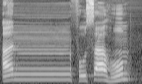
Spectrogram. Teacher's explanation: اخفا آواز کے چھپانے کو کہتے ہیں۔ یہاں جو نون ہے وہ ساکن ہے، لہٰذا یہاں پہ ہم آواز کو چھپائیں گے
